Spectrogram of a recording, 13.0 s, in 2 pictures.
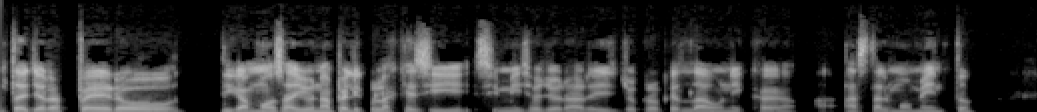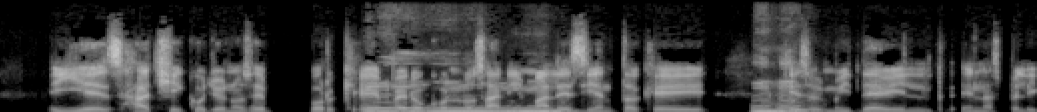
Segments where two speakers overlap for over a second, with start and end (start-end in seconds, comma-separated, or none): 8.7-10.2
